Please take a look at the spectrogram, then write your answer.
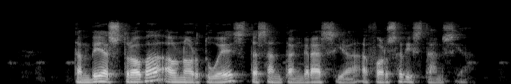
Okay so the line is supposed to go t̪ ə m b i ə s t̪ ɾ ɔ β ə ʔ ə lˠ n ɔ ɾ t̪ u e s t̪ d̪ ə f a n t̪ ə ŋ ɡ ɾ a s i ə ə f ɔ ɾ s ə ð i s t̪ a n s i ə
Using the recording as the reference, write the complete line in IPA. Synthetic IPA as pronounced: t̪ ə m b e ə s t̪ ɾ ɔ β ə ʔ ə lˠ n ɔ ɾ t̪ u e s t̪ d̪ ə s a n t̪ ə ŋ ɡ ɾ a s i ə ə f ɔ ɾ s ə ð i s t̪ a n s i ə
